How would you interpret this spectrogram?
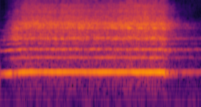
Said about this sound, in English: And by the way, you're probably hearing the dull roar in the background of the soldering that's going on right outside my window here in the studios.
